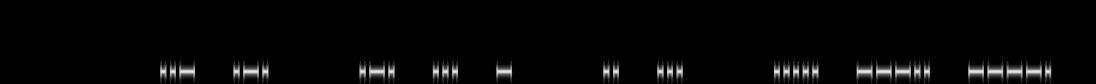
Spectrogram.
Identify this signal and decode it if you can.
Morse code, heard as a keyed tone, about 25 wpm, spaced as for 15 wpm, 600 Hz. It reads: UR RST IS 589
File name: QSO 302 15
